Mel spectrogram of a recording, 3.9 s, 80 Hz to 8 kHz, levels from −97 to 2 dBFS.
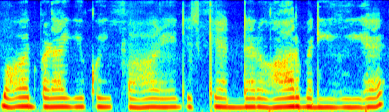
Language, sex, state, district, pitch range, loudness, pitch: Hindi, female, Delhi, New Delhi, 215-225 Hz, -16 LUFS, 220 Hz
